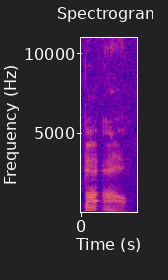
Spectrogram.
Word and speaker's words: Baal: with the prophets of Baal or as the name is often pronounced in English ba the goal of the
